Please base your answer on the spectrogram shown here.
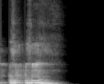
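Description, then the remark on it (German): A person clears their throat once, fairly loud, a short rough rumble of about half a second followed by silence. “Räuspern plus Kaffee gleich schon viel besser.”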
